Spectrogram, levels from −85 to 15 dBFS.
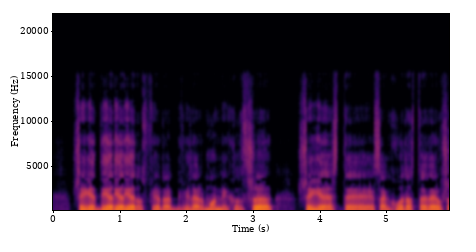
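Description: Low-delay AAC compression runs through the whole speech clip: the voice sounds rough and grainy, with noise filling the gaps between harmonics and a thin, synthetic top band. This is likely AAC-ELD, whose short frames blur pitch detail, and the heavy damage points to a bitrate near 24 kbps.

CD stuck on one turn occurs from 0.89 to 1.22 s: a 162 ms slice of audio repeats twice, with a brief mute at each jump. The laser is being thrown back one track at the same spot on each rotation, producing the quick, even stutter of a skipping disc.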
